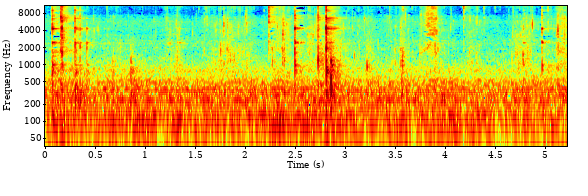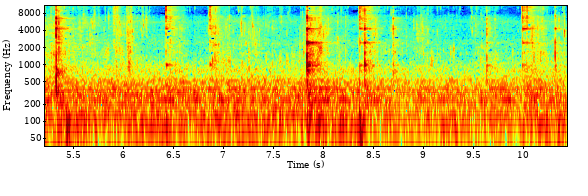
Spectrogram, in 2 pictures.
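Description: Metal spoon and chopsticks clinking and scraping against a bowl as noodles are tossed and mixed. The clinks come at irregular moments, with louder knocks near the start, about three seconds in and about eight seconds in.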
